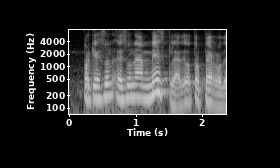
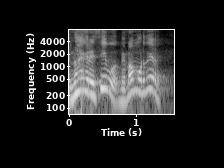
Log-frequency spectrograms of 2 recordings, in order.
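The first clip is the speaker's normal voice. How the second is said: put-on scared young man; 6 semitones higher, 3 dB louder than usual. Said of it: "y ve al perro y dice".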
